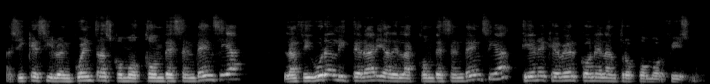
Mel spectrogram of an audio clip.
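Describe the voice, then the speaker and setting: A man with a mellow voice that sits a bit above the usual male range, teaching an online class. He says each term slowly and more than once, spells out the letters, and puts questions to his students. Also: on the high side. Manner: slow, deliberate spelling-out of terms. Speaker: pastor and teacher.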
